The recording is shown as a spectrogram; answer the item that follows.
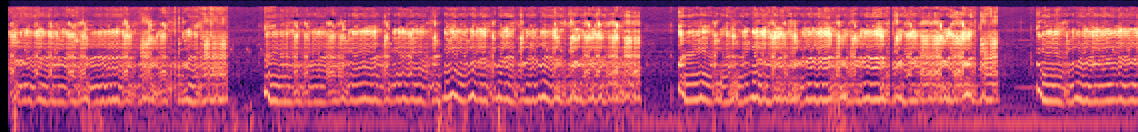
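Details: Alpaca during breeding, giving a continuous buzzy, gargling drone with many stacked harmonics, broken by short breathing pauses about every four seconds.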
